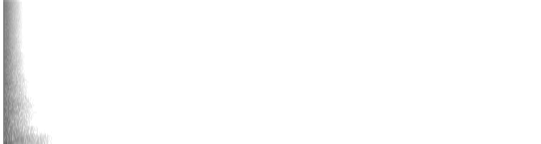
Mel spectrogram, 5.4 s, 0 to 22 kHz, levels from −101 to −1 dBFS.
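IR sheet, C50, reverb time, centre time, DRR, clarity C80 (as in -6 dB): 10.0 dB, 0.35 s, 20 ms, -4.5 dB, 16.0 dB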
